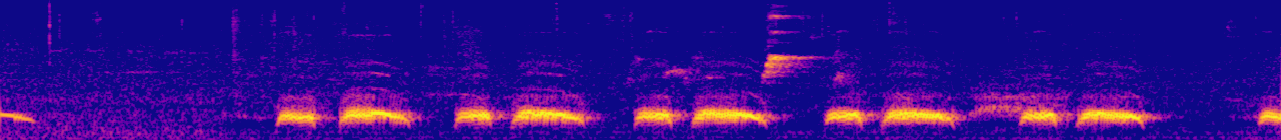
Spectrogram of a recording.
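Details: Spotted dove cooing to goad other doves, soft at first, then loud paired hollow coos, short note then longer one, with a brief higher chirp from another bird in between.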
